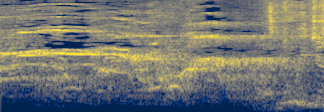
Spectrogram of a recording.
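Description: A high-pitched voice squealing, its pitch gliding up, holding, dipping about a second in and rising again.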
